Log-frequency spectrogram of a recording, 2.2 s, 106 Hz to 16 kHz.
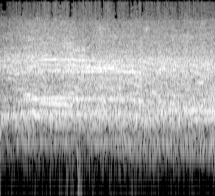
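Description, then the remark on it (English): A loud, steady roar of a basketball crowd at the Adelaide Entertainment Centre shouting together for a foul, late in a game tied 75 apiece, a dense wash of voices holding at the same level throughout with no clear breaks and no single voice standing out. “Crowd just wanting a foul.”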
